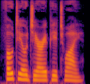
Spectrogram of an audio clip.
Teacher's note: Photography has the stress on the second syllable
